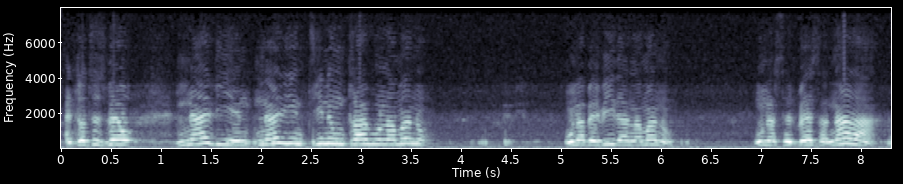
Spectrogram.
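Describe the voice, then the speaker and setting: A man's voice: extremely high pitch, measured pace, long pauses. A man giving a motivational seminar talk, telling stories with animation and slipping into English. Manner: animated storyteller, slips into English. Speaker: motivational speaker. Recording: dull old cassette tape.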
